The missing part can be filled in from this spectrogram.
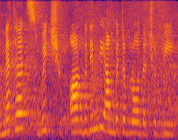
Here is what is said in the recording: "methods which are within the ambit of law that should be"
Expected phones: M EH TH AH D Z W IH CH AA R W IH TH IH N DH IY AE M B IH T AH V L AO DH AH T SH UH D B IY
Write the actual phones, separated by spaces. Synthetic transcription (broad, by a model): M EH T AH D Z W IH CH AA R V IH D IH N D IY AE M B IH T AH V L AO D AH T SH UH D B IY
